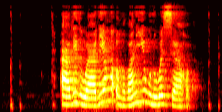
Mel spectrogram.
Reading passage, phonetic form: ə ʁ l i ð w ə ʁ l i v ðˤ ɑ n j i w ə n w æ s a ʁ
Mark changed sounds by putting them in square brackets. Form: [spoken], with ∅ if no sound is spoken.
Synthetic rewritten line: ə [ʕ] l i ð w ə [ʕ] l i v ðˤ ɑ n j i w ə n w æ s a ʁ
